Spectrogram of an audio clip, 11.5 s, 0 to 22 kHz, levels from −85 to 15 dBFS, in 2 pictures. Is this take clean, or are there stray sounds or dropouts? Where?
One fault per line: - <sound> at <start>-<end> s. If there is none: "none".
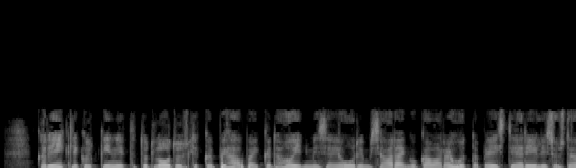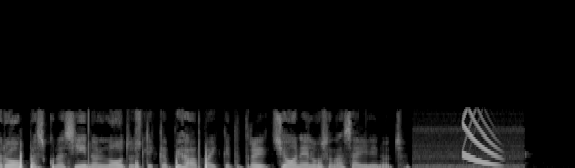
- chirp at 10.4-10.8 s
